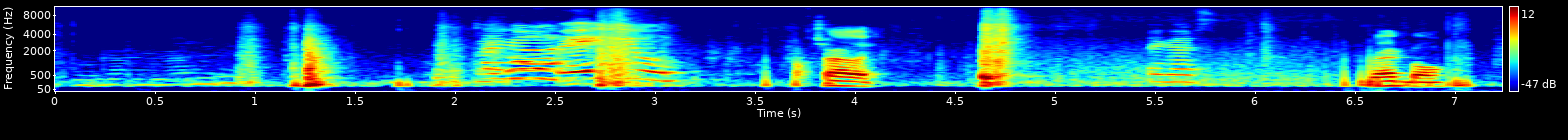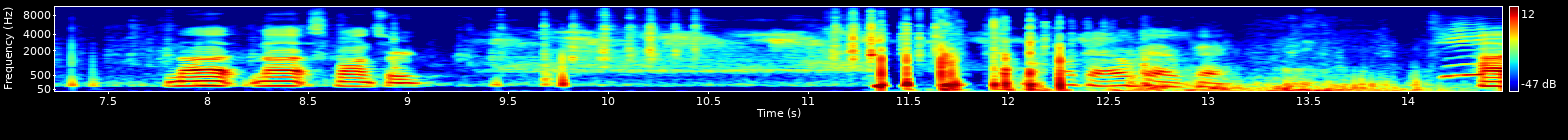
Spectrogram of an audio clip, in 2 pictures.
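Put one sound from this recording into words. A young child talks and squeals excitedly close by.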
